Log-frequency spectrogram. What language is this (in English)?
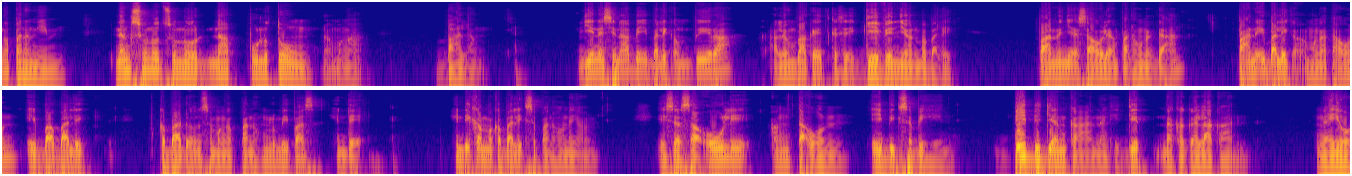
Filipino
